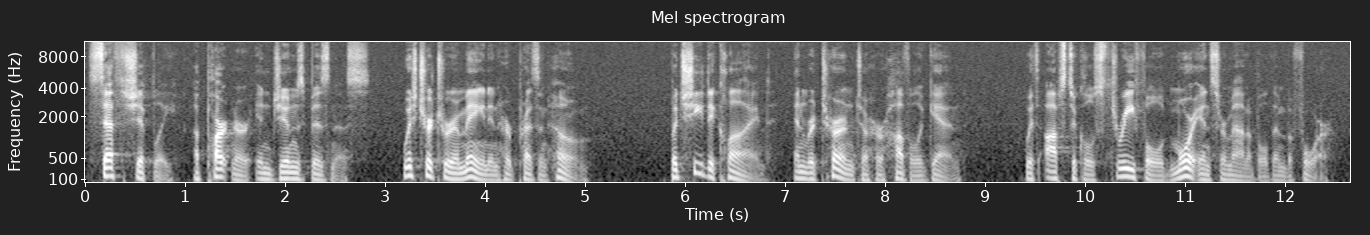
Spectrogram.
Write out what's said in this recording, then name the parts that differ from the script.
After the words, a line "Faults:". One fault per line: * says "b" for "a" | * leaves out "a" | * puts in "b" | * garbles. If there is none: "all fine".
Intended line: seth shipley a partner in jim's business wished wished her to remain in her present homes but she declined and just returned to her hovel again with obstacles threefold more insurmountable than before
seth shipley a partner in jim's business wished her to remain in her present home but she declined and returned to her hovel again with obstacles threefold more insurmountable than before
Faults:
* leaves out "wished"
* says "home" for "homes"
* leaves out "just"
